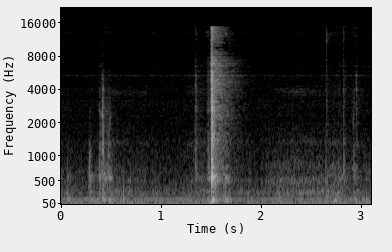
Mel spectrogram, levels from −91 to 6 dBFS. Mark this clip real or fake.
fake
